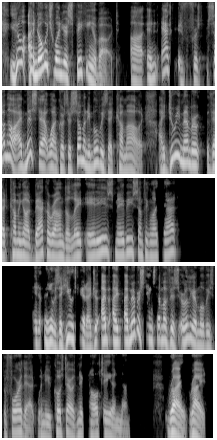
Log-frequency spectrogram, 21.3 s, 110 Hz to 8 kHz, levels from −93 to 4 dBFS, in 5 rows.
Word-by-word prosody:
You - - +3
know, 360 -1 +4
I - - +7
know 215 +4 +10
which 315 -6 +3
one 210 -2 +6
you're 185 -2 +5
speaking 210 -5 0
about, 105 -5 -5 0.2
uh, 135 -2 -2
and 165 +1 -2
act 255 +3 0
it 125 -4 -7
first 150 0 -8
somehow 260 +4 0
I 160 - +2
missed 245 - -1
that 165 -3 +1
one 160 -4 0
'cause 150 +1 -5
there's 140 -2 -4
so 225 - +2
many 200 -8 +1
movies 180 -1 -1
that 110 -1 -5
come 145 -4 -4
out. 140 -3 -4 0.3
I 140 -1 -3
do 185 - -2
remember 200 - +3
that 150 +1 -2
coming 160 0 -1
out 140 -3 -2
back 170 +3 -1
around 150 -2 0
the 120 -3 -4
late 150 +6 -3
80's, 165 +4 -2
maybe 165 +3 -3
something 165 -3 -7
like 150 0 -5
that? 185 +3 -5 1.3
It, 160 -1 -4
uh - - -2
and 165 -1 +2
it - - +6
was 140 -2 -2
a - - +5
huge 195 +6 +2
hit, 160 -7 -1
I 120 - 0
ju 170 +8 0
I 180 -2 +4
I 175 - +7
'member 245 - +2
seeing 190 -4 -3
some 190 +1 -2
of 175 -4 0
his 150 -9 0
earlier 180 -2 +1
movies 135 -4 -4
before 150 +4 -2
that - - -9
when 125 -2 -8
he 115 -2 -5
co-starred 150 +5 -2
with 115 -2 -7
Nick 135 0 -6
Nolte 130 0 -4
and 95 -3 -8
um 80 -2 -15 0.8
Right, 140 -9 +6
right. - - 0
160 Hz, 205 wpm, -22 LUFS, 140-185 Hz, 1.3 s, know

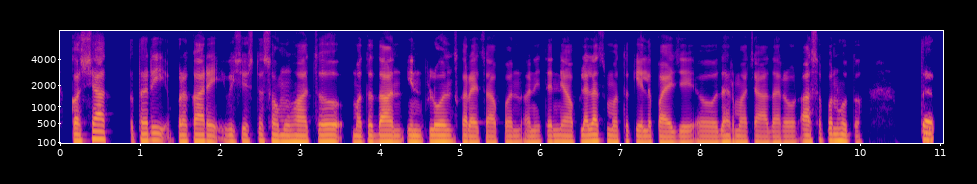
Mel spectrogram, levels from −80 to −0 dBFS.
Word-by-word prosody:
कशातरी 135 -1 0 0.2
प्रकारे 115 -1 +2
विशिष्ट 115 +1 -4
समूहाचं 115 -1 +2 0.2
मतदान 115 0 +2
इन्फ्लुअन्स 115 -1 +2
करायचं 105 -2 0
आपण 105 +1 -3
आणि 105 0 -2
त्यांनी 110 0 -1
आपल्यालाच 115 +3 +1
मतं 110 -1 -1
केलं 110 -1 +1
पाहिजे 105 0 0
अ, 105 -2 -2
धर्माच्या 110 -1 -1
आधारावर 105 +1 -3
असं 110 +3 -3
पण 125 -1 +2
होतं. 120 -3 +1 0.8
तर 135 -2 +5
115 Hz, 115 wpm, -24 LUFS, 105-120 Hz, 0.8 s, तर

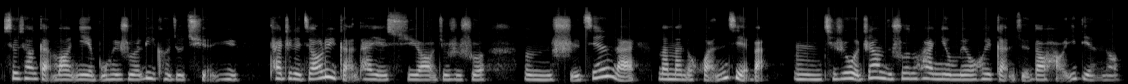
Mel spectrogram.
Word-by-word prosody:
就 275 - +5
像 265 -1 0
感 245 - +1
冒 225 0 +2
你 225 +1 0
也 215 - +2
不 205 0 -5
会 230 0 -1
说 230 -1 +1
立 275 +5 -1
刻 245 -3 -5
就 220 0 -3
痊 220 +1 +2
愈。 220 +1 -6 0.3
它 265 - +2
这 265 +1 -2
个 245 - +2
焦 250 +3 +4
虑 335 -1 +5
感， - - -2
它 235 - -2
也 220 -2 0
需 220 +1 0
要 215 -1 +2
就 220 0 -3
是 215 0 -5
说， 220 +1 -2 0.3
嗯， 215 -2 -2
时 200 -2 +2
间 310 - +4
来 - - +3 0.2
慢 245 -2 +1
慢 230 -1 0
地 220 - -3
缓 225 +5 -1
解 315 - +4
吧。 - - 0 0.2
嗯， 230 -3 -1
其 245 - +3
实 265 +3 0
我 270 -3 +4
这 280 +7 -1
样 300 -1 +3
子 245 - -1
说 265 +3 0
的 260 - -3
话， 265 0 0
你 240 -1 -1
有 230 - +1
没 220 - 0
有 220 0 0
会 240 +1 -3
感 225 -2 -3
觉 - - -6
到 220 -1 +2
好 215 - -4
一 255 - -5
点 225 -6 -5
呢？ 205 - -8
230 Hz, 315 characters per minute, -24 LUFS, 220-260 Hz, 0.3 s, 就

